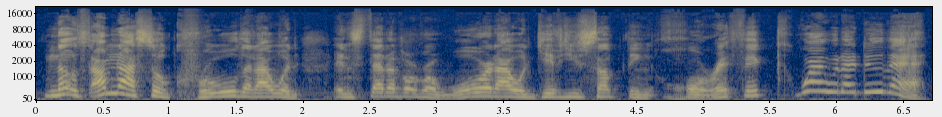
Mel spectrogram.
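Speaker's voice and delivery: high, loud protest of innocence; mock innocence. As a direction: feign shock at the idea. Mock denial of cruelty.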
